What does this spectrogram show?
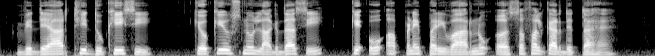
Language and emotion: Punjabi, sad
